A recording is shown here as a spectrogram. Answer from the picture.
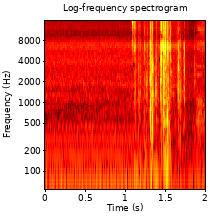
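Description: Steady low hum of the idling 1.6-litre EcoBoost engine heard inside the car's cabin, then a hand-held phone knocking and clattering as it is dropped, with two loud knocks about a second and a half in.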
